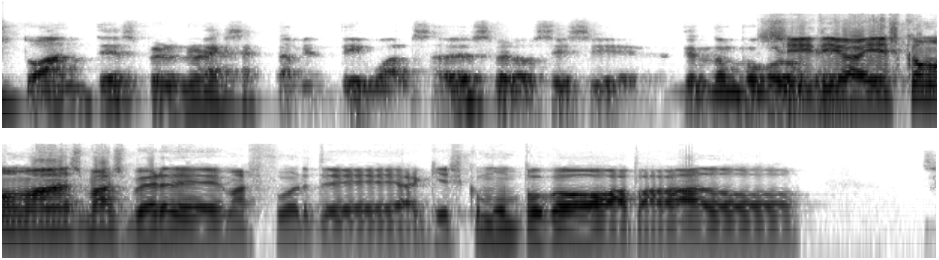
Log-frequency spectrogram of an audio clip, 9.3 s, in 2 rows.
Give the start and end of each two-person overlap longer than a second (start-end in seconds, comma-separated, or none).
none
